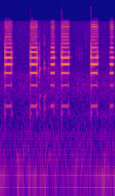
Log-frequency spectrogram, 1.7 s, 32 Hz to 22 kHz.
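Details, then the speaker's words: Blisstool v3 metal detector on a ploughed field with a coin placed on top of the noisy iron spot: crisp, clean high beeps with no crackle, a solid non-ferrous target with the iron masked out. "Look how clean that is."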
